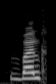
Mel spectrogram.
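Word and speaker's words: bulk: यहाँ पर देखिए बल्क। बल्क हम पढ़ते हैं ब आधा ल और ग। ठीक है, यहाँ पर ये जो एल है इसका उच्चारण ल से हुआ है, आधा ल से।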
